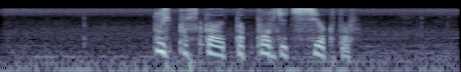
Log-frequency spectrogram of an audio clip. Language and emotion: Russian, angry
